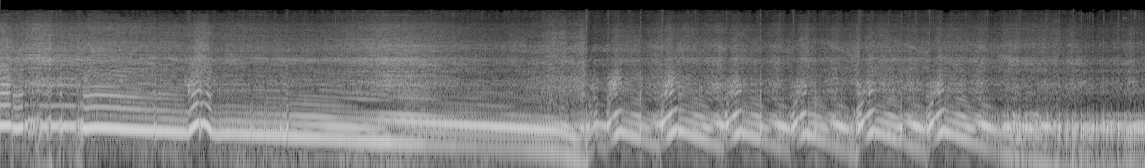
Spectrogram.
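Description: Sport motorcycle engine heard from the rider's seat: the revs fall steadily as the bike slows, then about halfway through the throttle is blipped over and over, about two quick revs a second, before the engine settles to a steady idle near the end.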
